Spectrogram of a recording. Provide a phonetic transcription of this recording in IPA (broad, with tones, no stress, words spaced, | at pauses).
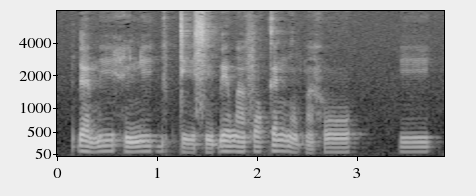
ɗɛ˦˨miː˦hĩ˧ ɲiː˧ɡ͡bi˧p tiː˨sĩ˨ɓe˦ wã˧fɔ˧kɛ˦ŋɡɔ̃˨ pã˨hoː˦ | iː˦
